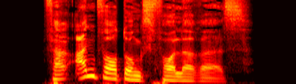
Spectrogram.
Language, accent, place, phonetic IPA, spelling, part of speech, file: German, Germany, Berlin, [fɛɐ̯ˈʔantvɔʁtʊŋsˌfɔləʁəs], verantwortungsvolleres, adjective, De-verantwortungsvolleres.ogg
- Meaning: strong/mixed nominative/accusative neuter singular comparative degree of verantwortungsvoll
